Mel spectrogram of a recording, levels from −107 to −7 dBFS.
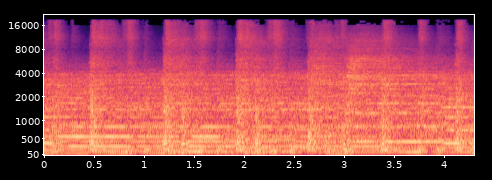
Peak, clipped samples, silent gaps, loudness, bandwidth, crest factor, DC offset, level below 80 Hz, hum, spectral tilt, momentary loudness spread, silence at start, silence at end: -2 dBFS; under 0.1%; none; -17 LUFS; 19 kHz; 16 dB; under 0.1%; -44 dBFS; none; -4.5 dB/octave; 2 LU; 0 s; 0 s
